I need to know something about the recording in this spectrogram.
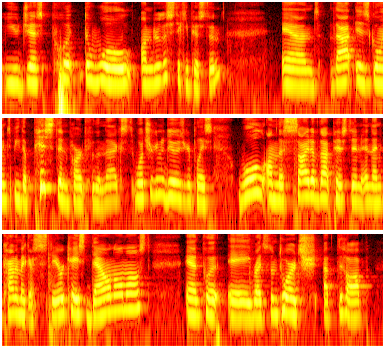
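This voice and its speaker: Hoarse, slightly wheezy woman rambling casually. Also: mid-range voice, moderate pace. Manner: rambling, self-deprecating, apologetic. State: hoarse throat. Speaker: tutorial host. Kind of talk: casual unscripted game tutorial commentary.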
